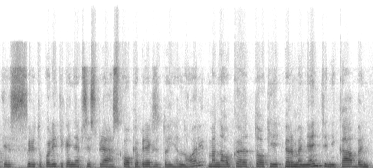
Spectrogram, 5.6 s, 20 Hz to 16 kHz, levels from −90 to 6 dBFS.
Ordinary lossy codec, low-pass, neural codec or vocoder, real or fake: Opus, 16 kbps; 14.4 kHz; none; real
